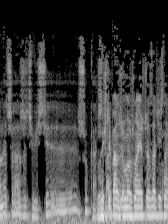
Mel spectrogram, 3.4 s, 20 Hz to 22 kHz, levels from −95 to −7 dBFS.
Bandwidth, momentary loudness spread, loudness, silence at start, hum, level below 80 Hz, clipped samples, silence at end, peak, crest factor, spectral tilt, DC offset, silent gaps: 13 kHz; 9 LU; -25 LUFS; 0 s; none; -42 dBFS; under 0.1%; 0 s; -10 dBFS; 14 dB; -5.5 dB/octave; under 0.1%; none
